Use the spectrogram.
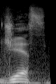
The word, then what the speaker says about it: GIF: or GIF but well the guy who invented the format said it's pronounced Jiff but I I don't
